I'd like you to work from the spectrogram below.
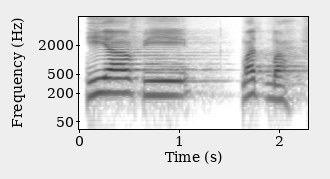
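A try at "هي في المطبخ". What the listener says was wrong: Fil. Jangan hilang lamnya. Fil. Ada fi. Fi huruf jar. Kapan masuk? Mengkasrah akhir satu kata.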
